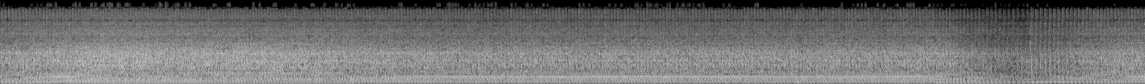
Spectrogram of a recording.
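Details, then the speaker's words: Curbside-found Snapper Hi-Vac push mower now running on its own. The throttle lever hits the ground at about 2/3, so it revs high. Fast high-pitched single-cylinder buzz for about nine seconds, then a brief sag and recovery. Running at high speed. "All right, so when you put the throttle about 2/3 down, it touches the ground and stops it. And so it kind of revs high."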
